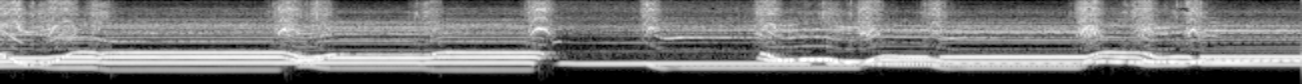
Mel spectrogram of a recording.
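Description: Servo-driven automatic slide whistles playing a tune in several parts at once, about four pure whistle tones together, each note gliding smoothly into the next. There is a brief gap a little under three seconds in.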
